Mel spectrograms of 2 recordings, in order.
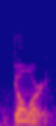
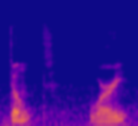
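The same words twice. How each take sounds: First: The T in don't is barely pronounced. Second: The T in don't is clearly pronounced. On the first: "geralmente nos Estados Unidos eles vão falar rapidamente, mal vão pronunciar o T" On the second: "Às vezes podem dizer don't worry"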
